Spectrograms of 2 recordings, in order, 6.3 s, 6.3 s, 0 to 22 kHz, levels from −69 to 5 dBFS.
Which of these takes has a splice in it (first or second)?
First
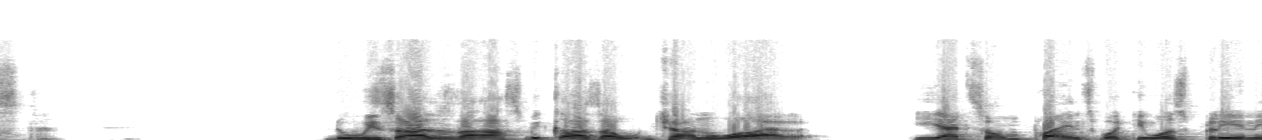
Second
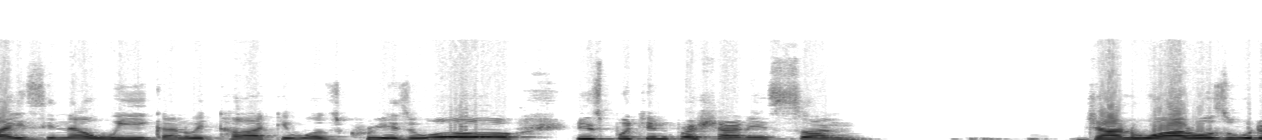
first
